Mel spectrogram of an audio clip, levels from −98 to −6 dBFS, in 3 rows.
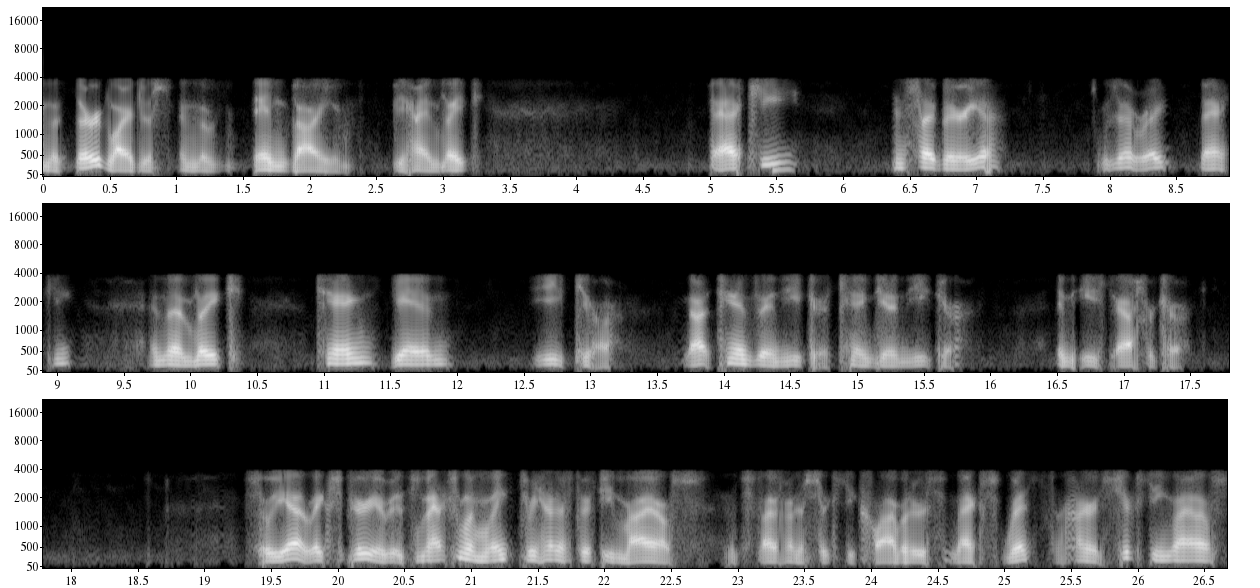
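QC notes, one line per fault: Throughout, Codec 2 vocoder: speech comes out robotic and buzzy, with heavy damage. Only pitch, voicing, energy and a coarse spectral envelope survive, and the decoder rebuilds the voice from sine waves, so the original waveform is lost. The degree of smearing fits a rate near 1.6 kbit/s.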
